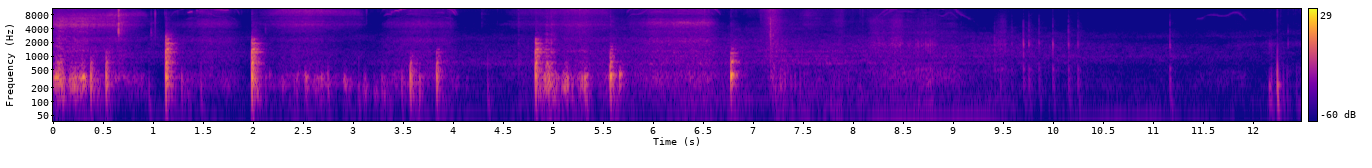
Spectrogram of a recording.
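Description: Handling noise from a glass perfume bottle and its packaging being moved about by hand: irregular clicks and light knocks with brief rustles, busiest in the first half and fading out over the last couple of seconds.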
